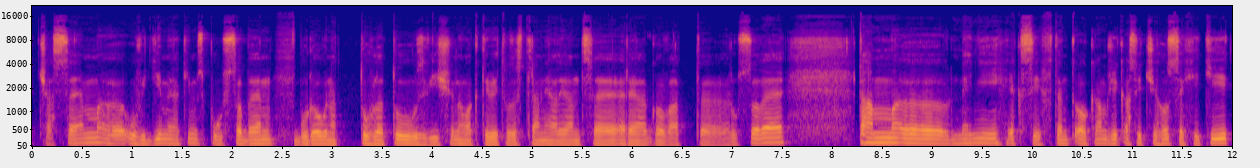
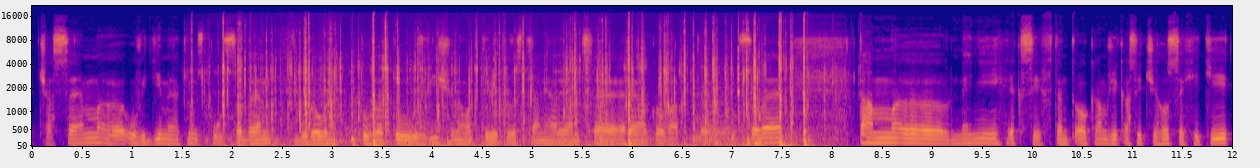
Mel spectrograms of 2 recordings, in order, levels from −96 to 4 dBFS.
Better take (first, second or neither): first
